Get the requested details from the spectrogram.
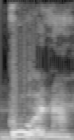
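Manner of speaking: first syllable go in Goana leaned on. Explaining an australian lizard's name in portuguese, say it with stress on go in goana. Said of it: "Dá uma, uma estressada no go".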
